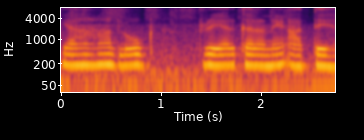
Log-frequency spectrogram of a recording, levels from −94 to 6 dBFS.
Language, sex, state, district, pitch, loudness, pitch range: Hindi, female, Uttar Pradesh, Jalaun, 185 Hz, -14 LUFS, 180-190 Hz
